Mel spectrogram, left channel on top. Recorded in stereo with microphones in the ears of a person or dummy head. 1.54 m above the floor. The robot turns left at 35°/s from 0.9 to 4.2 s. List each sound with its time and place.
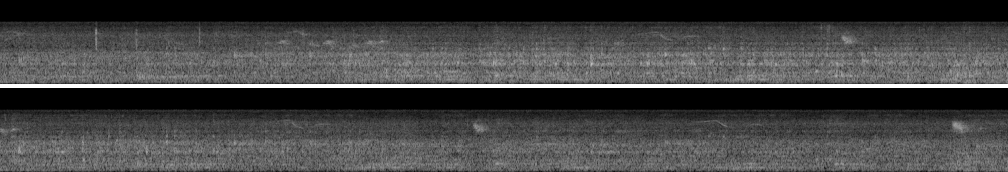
0.0 s running water: 115° right, 3.5 m; by 10.1 s 130° left, 3.5 m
